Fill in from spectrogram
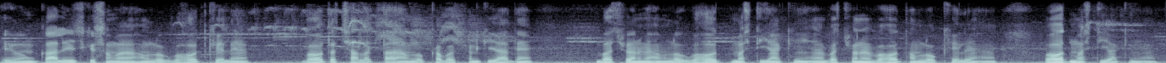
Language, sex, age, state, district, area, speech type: Hindi, male, 18-30, Uttar Pradesh, Mirzapur, rural, spontaneous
